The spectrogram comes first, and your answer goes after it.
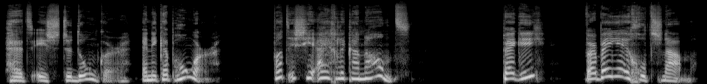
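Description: A woman reading the lines of a bewildered, grumpy 92-year-old man in a storybook, in a breathy voice, calling out irritably. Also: mid-range voice, expressive, unhurried, dry recording, studio quality.

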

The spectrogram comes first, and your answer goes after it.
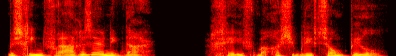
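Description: A man's voice: high-pitched, lively intonation, measured pace, vocal fry, darkish tone, husky, dry recording, clean studio sound, heavily acted. A man doing a frightened hissing scientist. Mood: anxious. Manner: hissing, fierce and anxious.

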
